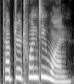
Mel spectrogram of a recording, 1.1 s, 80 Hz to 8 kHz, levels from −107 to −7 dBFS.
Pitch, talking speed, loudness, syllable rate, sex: 265 Hz, 160 wpm, -13 LUFS, 6.1 syllables/s, female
